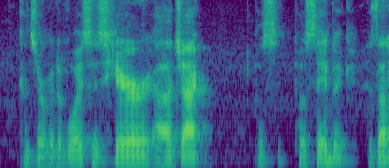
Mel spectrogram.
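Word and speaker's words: Posobiec: been um censoring conservative voices here uh jack posabic is that how you say his name yeah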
